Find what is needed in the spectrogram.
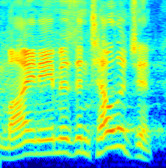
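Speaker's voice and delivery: lightly voiced proud learner; earnest mistake. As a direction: deliver it proudly, unaware of the joke. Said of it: "So I'm saying".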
